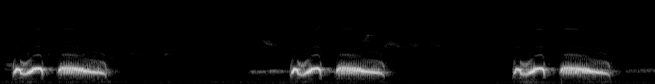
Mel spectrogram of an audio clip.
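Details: Spotted dove cooing to stimulate newly kept birds: a low two-part phrase, a quick wavering hoot followed by a longer falling coo, given three times about every two and a half seconds.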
